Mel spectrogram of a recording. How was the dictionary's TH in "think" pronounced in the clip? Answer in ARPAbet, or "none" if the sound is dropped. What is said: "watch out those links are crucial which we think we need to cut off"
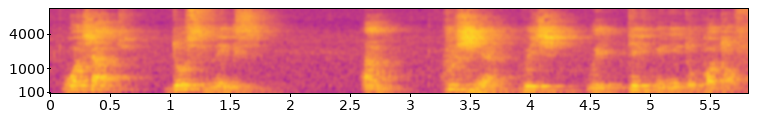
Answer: T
